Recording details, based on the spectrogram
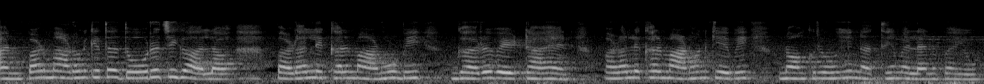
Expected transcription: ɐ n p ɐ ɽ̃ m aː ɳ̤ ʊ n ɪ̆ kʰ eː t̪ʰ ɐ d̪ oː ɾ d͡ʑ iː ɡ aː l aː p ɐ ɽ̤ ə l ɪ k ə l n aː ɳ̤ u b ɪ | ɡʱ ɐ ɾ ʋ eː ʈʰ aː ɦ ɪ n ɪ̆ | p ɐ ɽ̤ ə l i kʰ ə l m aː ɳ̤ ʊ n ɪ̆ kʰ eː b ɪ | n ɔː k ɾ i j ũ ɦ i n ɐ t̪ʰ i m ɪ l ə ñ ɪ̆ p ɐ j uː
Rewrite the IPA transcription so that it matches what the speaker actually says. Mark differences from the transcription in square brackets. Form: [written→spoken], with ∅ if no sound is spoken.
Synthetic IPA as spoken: ɐ n p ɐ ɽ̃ m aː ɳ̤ ʊ n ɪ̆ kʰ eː [t̪ʰ→t̪] ɐ d̪ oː ɾ d͡ʑ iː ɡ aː l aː p ɐ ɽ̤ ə l ɪ [k→kʰ] ə l [n→m] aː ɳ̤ u b ɪ | ɡʱ ɐ ɾ ʋ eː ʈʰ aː ɦ ɪ n ɪ̆ | p ɐ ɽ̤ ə l [i→ɪ] kʰ ə l m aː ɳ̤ ʊ n ɪ̆ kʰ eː b ɪ | n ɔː k ɾ i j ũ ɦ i n ɐ t̪ʰ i m ɪ l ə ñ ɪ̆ p ɐ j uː

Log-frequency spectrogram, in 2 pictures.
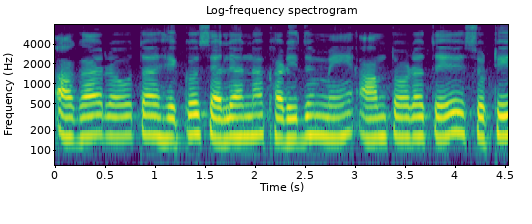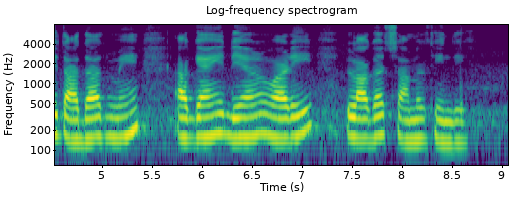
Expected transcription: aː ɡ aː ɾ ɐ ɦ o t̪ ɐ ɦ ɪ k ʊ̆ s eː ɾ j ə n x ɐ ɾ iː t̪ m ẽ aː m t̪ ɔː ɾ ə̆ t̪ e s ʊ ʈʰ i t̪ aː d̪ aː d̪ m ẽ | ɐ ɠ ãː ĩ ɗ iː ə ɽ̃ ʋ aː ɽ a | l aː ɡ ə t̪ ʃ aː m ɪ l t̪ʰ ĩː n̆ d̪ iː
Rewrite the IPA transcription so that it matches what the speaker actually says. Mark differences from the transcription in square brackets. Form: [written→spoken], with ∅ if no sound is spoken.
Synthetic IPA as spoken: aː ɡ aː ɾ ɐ ɦ o t̪ ɐ ɦ ɪ k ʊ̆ s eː [ɾ→l] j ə n x ɐ ɾ iː [t̪→d̪] m ẽ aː m t̪ ɔː ɾ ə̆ t̪ e s ʊ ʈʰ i t̪ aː d̪ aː d̪ m ẽ | ɐ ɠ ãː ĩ ɗ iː ə ɽ̃ ʋ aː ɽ [a→i] | l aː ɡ ə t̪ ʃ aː m ɪ l t̪ʰ ĩː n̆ d̪ iː

